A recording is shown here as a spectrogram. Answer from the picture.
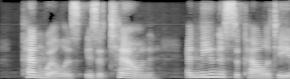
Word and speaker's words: Peñuelas: penniless puerto rico penniless spanish pronunciation panwellis is a town and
